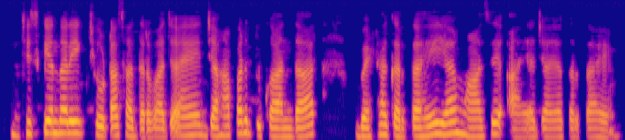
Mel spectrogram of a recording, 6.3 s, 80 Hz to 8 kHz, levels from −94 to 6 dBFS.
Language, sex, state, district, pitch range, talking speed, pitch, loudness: Hindi, female, Uttarakhand, Uttarkashi, 175-220 Hz, 190 wpm, 185 Hz, -17 LUFS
